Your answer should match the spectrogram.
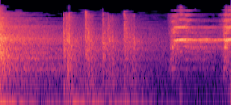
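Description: A sudden loud thud that trails off in a low rumble, followed by a few softer knocks. Near the end, sharp repeated pitched music hits begin.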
